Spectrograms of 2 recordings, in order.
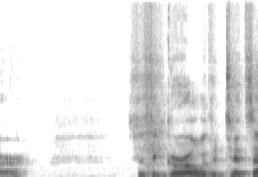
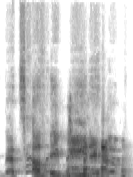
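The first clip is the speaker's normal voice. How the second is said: ordinary delivery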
